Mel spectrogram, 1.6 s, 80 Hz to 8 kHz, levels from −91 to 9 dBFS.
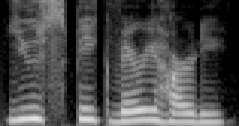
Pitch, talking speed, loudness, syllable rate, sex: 215 Hz, 150 wpm, -13 LUFS, 4.1 syllables/s, female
